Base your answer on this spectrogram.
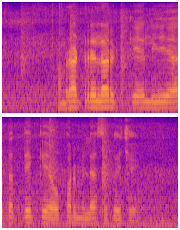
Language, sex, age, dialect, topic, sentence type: Maithili, male, 18-24, Bajjika, agriculture, question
